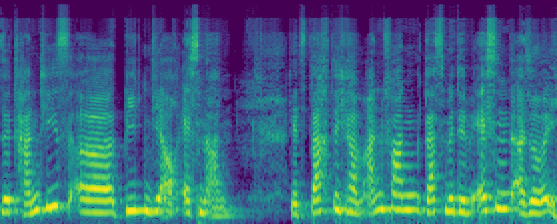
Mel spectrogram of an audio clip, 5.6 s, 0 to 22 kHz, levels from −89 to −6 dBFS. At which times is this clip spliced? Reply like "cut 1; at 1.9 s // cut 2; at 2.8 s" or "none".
none

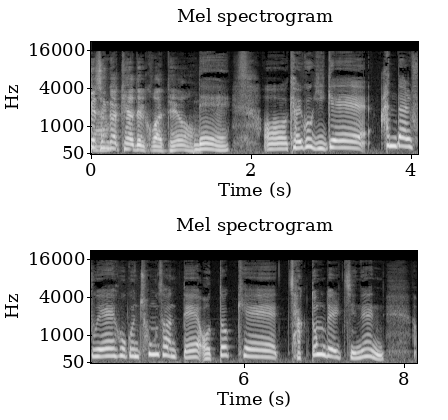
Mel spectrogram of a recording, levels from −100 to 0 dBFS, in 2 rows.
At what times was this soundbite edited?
none

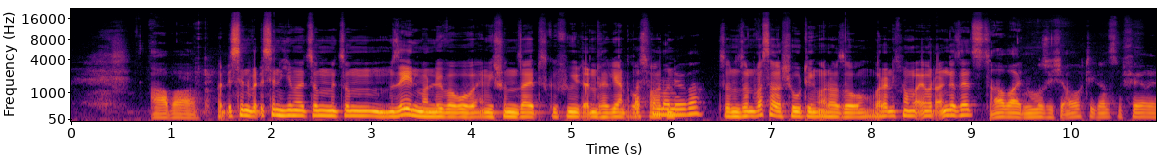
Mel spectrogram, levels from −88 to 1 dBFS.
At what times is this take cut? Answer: cut 1; at 6.4 s // cut 2; at 9.2 s

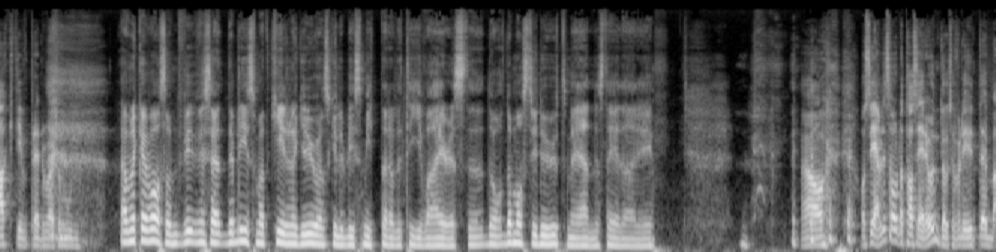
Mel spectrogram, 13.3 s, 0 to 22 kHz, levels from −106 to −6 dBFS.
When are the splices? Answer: none

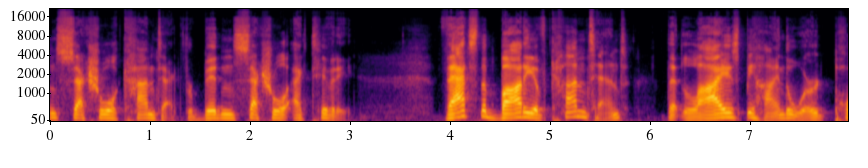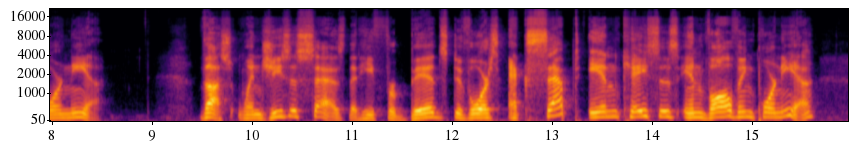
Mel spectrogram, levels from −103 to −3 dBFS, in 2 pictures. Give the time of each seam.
none

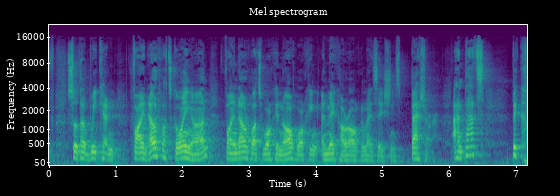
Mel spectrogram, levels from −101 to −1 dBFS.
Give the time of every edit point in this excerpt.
cut 1; at 6.0 s

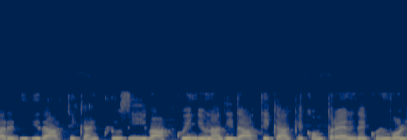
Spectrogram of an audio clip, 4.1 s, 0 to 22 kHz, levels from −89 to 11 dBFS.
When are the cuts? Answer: cut 1; at 1.7 s

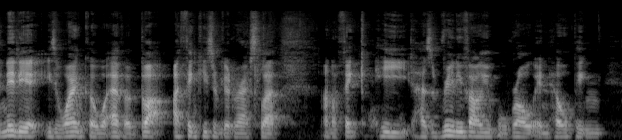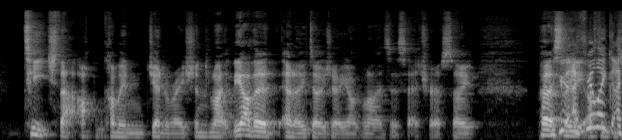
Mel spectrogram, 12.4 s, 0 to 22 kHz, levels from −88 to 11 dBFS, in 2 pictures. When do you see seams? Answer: cut 1; at 2.2 s

